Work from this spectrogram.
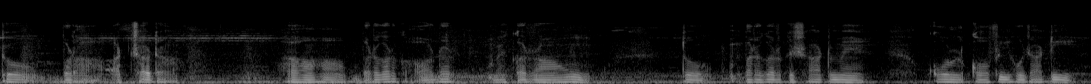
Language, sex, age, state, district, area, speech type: Urdu, male, 60+, Delhi, Central Delhi, urban, spontaneous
